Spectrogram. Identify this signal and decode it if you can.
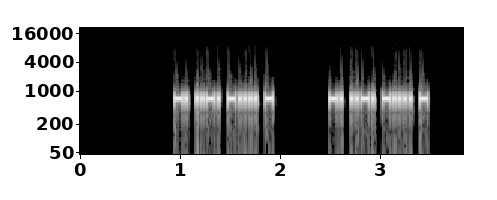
Morse code, heard as a keyed tone, about 46 wpm, 700 Hz. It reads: NF6T NF6T
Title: USA Call Signs - 4 Characters - Repeated 2x - 45wpm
